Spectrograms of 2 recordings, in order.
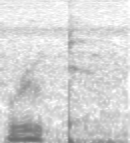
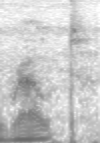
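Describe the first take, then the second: First: The vowel sounds like the one in boot. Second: The vowel sounds like the one in out. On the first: "like a root from a plant or a tree" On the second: "I sometimes say route"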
